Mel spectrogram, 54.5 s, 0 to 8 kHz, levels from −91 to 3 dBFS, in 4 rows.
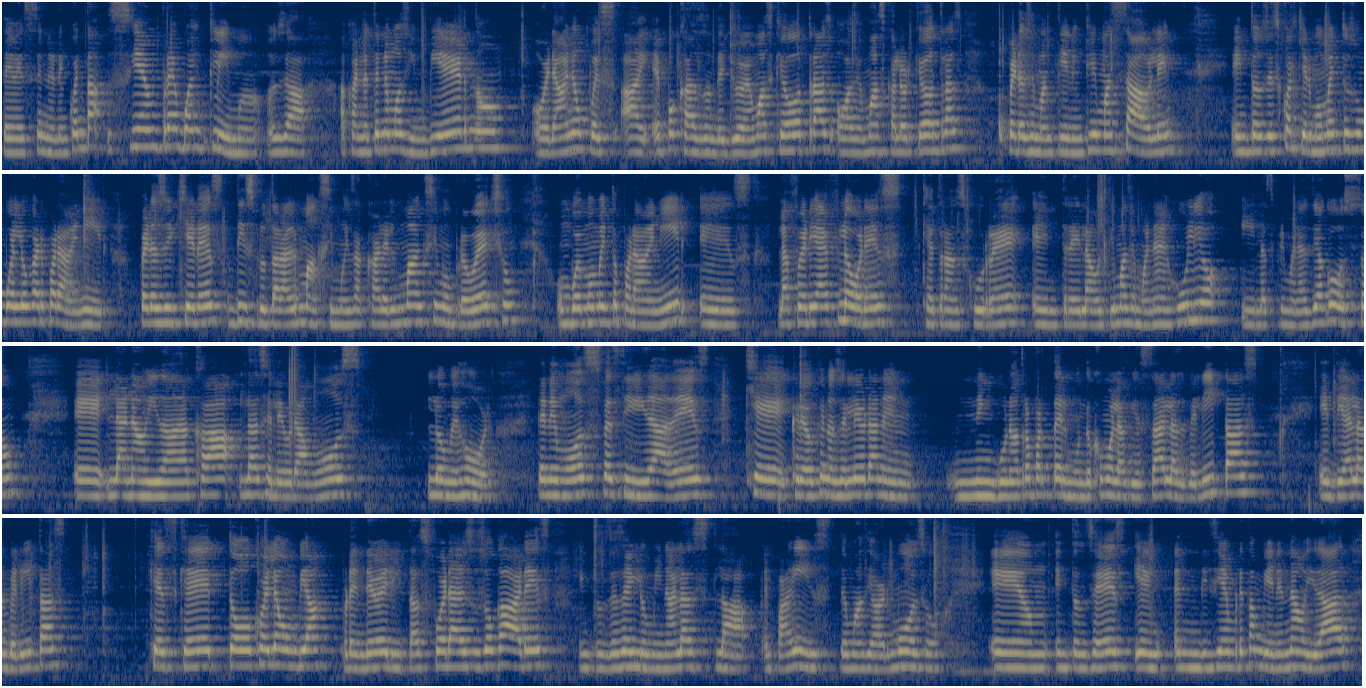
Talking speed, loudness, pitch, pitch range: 150 wpm, -33 LUFS, 235 Hz, 220-250 Hz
